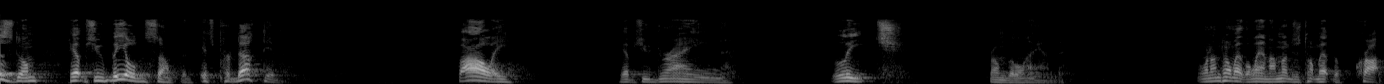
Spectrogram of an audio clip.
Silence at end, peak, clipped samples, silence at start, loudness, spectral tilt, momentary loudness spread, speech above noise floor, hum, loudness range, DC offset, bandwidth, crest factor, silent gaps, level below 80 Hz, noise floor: 0 s; -14 dBFS; under 0.1%; 0 s; -33 LUFS; -5 dB/octave; 19 LU; 46 dB; none; 10 LU; under 0.1%; 8.8 kHz; 22 dB; none; -74 dBFS; -79 dBFS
